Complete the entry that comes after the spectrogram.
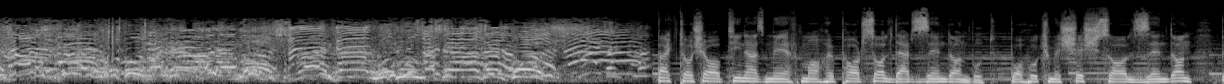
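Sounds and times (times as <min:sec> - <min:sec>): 
crowd shouting slogans at funeral: 0:00.0 - 0:06.6
speech: 0:06.6 - 0:12.2.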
